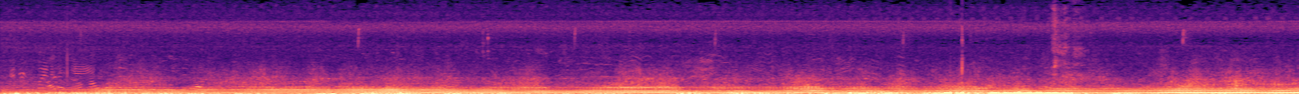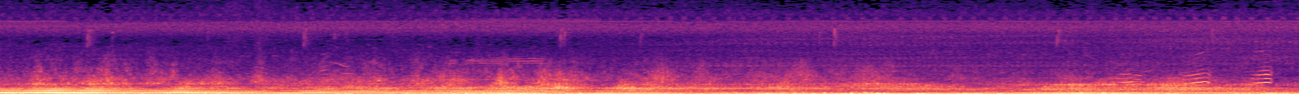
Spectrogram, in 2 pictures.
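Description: A steady engine drone, one constant low hum with several overtones, running throughout, with faint voices beneath. A louder rough rumble rises and falls about eleven to thirteen seconds in.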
